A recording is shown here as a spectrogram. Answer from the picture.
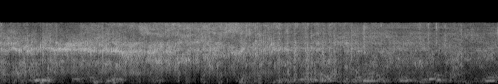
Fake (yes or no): yes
